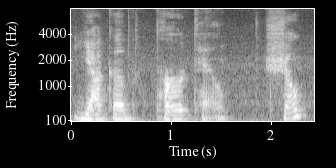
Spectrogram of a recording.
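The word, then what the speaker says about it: Jakob Pöltl: Um and yes there is no R in his name but look at the pronunciation. Yakob Pertel show.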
